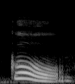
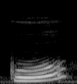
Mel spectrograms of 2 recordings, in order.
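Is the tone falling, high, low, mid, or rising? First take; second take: falling; rising. First: The syllable has a falling tone. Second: The syllable has a rising tone. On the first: "Ton descendant" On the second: "Ton montant"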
